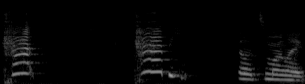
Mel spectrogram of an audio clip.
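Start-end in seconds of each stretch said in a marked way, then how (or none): 0.0-1.9 piping, very high-pitched call. Trying out a call again, higher: imitating a high call. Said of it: "get it in the right spot".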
